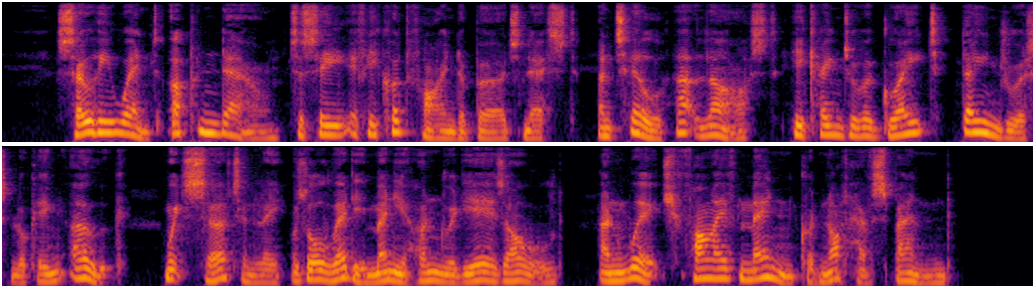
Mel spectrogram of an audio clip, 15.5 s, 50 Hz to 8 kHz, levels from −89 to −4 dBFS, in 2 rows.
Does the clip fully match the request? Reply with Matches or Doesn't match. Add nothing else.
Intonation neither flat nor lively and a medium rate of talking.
Doesn't match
